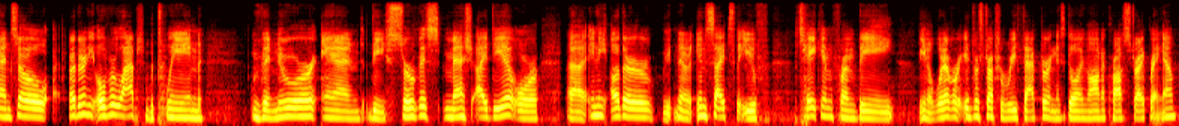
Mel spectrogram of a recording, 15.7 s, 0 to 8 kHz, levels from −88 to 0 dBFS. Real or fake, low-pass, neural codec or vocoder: fake; 7.2 kHz; codec, 24 kHz, 1 kbps, SNAC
